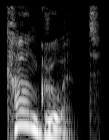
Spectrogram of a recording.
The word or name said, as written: congruent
